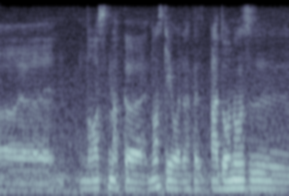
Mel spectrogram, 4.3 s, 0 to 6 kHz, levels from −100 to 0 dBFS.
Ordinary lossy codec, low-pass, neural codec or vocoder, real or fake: none; 5.4 kHz; none; real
